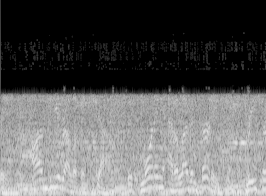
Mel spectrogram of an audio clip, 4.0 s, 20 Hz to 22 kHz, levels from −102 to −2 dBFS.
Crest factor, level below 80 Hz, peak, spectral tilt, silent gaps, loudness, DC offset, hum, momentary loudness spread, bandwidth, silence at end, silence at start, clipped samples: 12 dB; -26 dBFS; 0 dBFS; -10.5 dB/octave; none; -14 LUFS; under 0.1%; none; 2 LU; 3.4 kHz; 0 s; 0 s; under 0.1%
